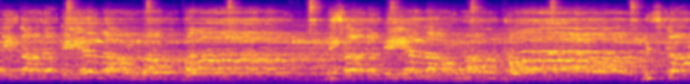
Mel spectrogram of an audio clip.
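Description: A rock band playing live, with a male lead vocal and a chorus of backing voices over the full band. Snare or cymbal hits fall about once a second.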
